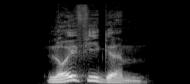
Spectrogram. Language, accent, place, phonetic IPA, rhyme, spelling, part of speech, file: German, Germany, Berlin, [ˈlɔɪ̯fɪɡəm], -ɔɪ̯fɪɡəm, läufigem, adjective, De-läufigem.ogg
- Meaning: strong dative masculine/neuter singular of läufig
